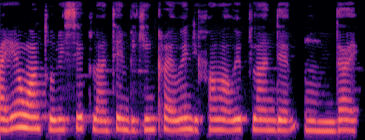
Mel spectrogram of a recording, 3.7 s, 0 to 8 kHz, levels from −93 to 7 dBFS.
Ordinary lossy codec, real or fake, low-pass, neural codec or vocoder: none; real; none; none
